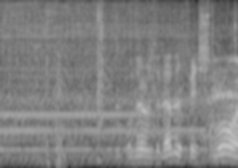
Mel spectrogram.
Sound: trolling motor humming

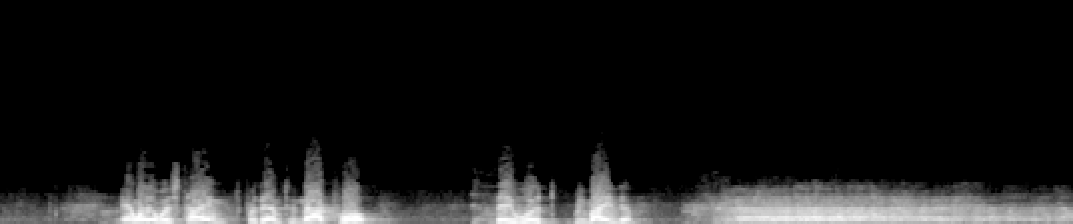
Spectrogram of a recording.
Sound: devotees laughing

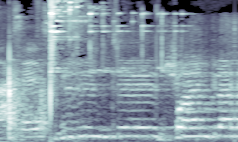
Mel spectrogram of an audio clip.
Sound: glass shattering sound

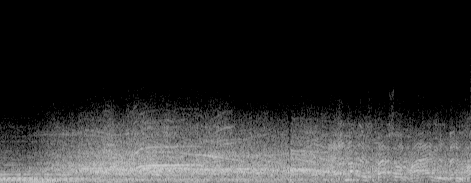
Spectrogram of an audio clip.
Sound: crowd roars

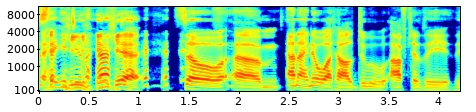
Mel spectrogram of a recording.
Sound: both chuckling

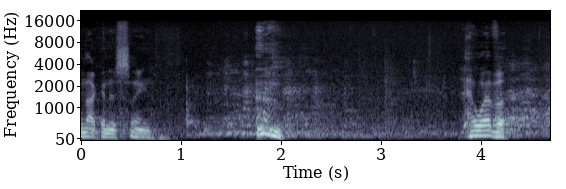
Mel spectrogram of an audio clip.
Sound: audience laughing

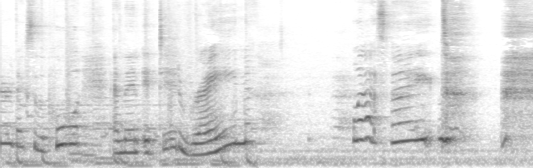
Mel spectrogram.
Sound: chuckles

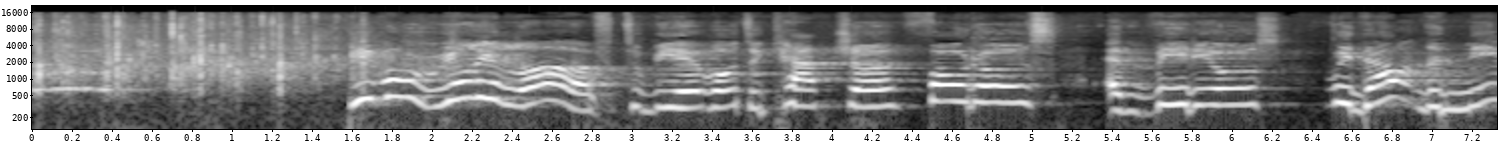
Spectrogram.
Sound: cheering

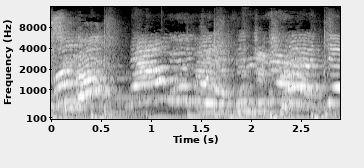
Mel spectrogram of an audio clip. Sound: children yelling

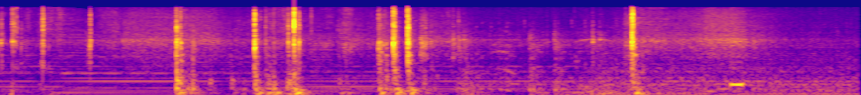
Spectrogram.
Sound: seatbelt buckling; ignition turning

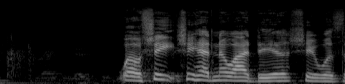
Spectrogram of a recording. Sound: applause

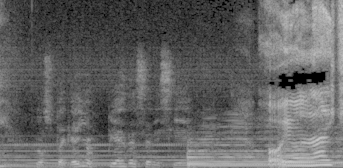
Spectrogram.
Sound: speaking in foreign language

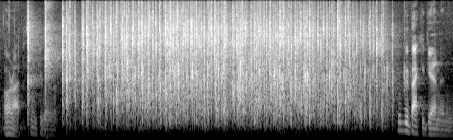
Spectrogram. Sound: applause

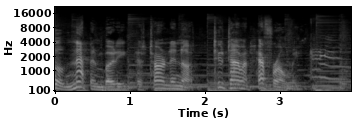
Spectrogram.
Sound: meows

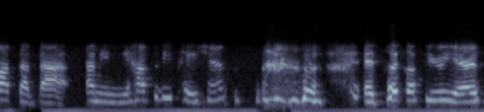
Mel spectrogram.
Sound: laughs

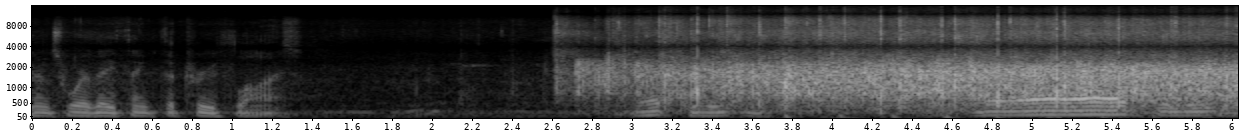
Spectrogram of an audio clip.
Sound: applause

